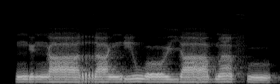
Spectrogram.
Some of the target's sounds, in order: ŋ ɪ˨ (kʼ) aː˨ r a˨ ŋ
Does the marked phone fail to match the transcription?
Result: yes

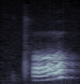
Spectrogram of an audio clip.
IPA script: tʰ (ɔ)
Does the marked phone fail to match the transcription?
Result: no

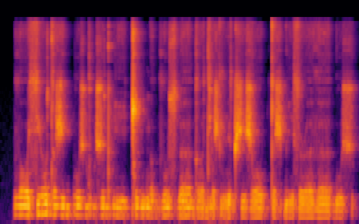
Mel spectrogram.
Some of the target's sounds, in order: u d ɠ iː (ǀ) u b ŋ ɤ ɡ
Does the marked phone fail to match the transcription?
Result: no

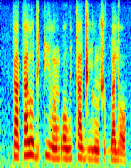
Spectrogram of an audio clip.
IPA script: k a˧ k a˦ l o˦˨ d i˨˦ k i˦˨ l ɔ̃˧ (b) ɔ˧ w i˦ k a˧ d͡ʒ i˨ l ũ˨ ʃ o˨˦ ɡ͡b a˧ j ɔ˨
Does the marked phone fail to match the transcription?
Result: no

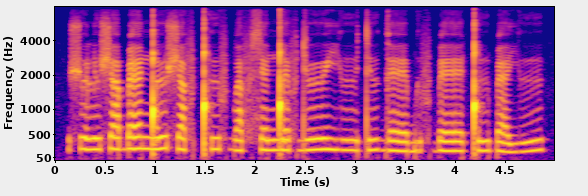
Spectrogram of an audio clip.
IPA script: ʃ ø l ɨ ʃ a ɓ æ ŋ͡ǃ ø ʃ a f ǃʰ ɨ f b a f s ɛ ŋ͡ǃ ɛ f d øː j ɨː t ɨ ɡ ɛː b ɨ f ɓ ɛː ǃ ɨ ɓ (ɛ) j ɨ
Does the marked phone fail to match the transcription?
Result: yes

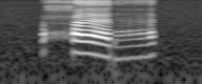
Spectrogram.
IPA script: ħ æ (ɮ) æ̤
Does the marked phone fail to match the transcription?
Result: yes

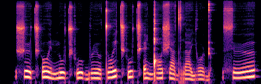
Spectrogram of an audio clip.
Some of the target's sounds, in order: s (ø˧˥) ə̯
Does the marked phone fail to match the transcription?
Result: no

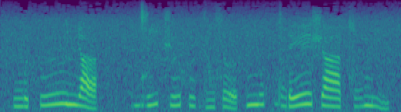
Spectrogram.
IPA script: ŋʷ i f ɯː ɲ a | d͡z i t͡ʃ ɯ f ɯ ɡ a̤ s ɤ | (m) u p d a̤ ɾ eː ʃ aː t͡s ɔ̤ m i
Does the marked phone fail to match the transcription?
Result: no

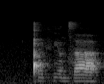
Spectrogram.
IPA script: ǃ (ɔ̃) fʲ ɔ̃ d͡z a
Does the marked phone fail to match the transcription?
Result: yes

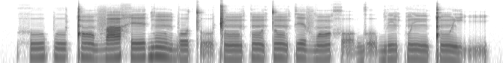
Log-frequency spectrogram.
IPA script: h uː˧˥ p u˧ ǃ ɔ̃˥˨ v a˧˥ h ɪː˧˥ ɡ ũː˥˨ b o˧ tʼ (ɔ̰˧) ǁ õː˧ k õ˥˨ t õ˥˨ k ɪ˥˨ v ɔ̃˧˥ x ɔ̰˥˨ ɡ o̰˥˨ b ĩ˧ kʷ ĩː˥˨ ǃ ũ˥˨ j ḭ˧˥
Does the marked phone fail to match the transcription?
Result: yes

